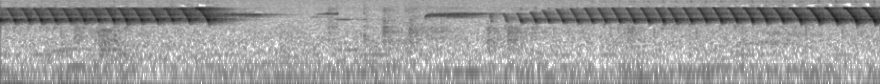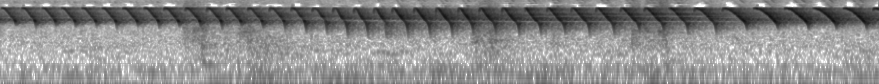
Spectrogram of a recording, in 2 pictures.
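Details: Singing canary for training: a short trill, a quiet gap with a couple of faint notes, then a long rapid trill growing steadily louder over six seconds.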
